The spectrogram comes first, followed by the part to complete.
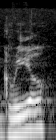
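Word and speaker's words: griot: information man can you say that word again Grio Grio g r i o t I think is how it's spelled yeah so just having access to to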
